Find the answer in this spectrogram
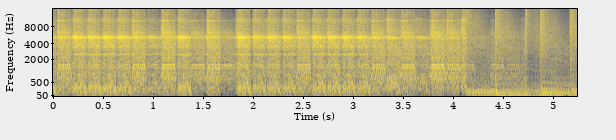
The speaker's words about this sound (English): I'm talking about miter saws, 5/16 chalk lines, hammer drills, sawzaws, boom lifts. I'm talking about conduit, propane tanks, nail guns. Construction.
